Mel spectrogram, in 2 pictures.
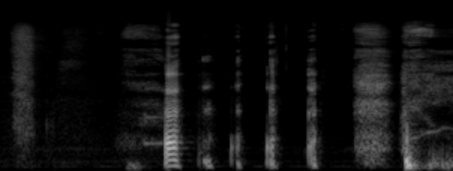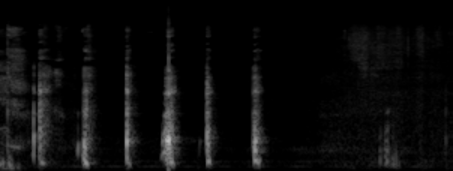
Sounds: Laughter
